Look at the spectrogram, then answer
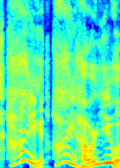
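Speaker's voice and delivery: put-on cooing, swooping baby talk, very high and slow. Speaker imitates how people talk to a baby, in a mock baby-talk voice. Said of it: "the baby voice thing".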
